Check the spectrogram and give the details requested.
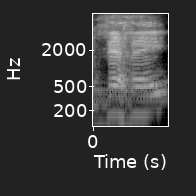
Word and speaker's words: Verret: I call JW, it's Verret, but Verret is as it's properly pronounced.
